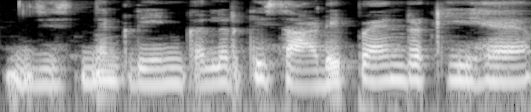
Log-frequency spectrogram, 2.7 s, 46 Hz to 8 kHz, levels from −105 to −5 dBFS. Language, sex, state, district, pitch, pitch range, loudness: Hindi, female, Madhya Pradesh, Dhar, 190 Hz, 175-200 Hz, -16 LUFS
